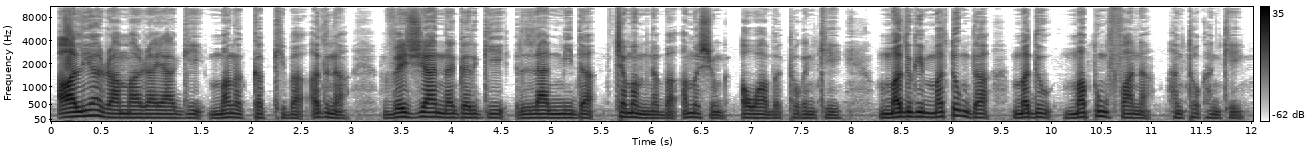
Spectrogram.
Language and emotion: Manipuri, neutral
